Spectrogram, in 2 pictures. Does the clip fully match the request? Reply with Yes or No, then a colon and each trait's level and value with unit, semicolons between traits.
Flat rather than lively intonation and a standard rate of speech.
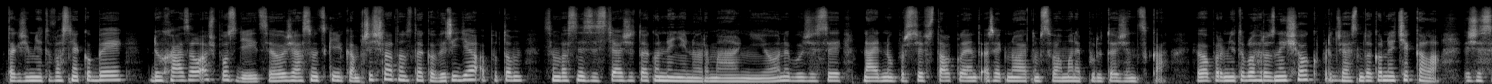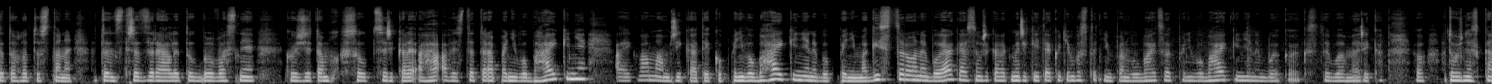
No: narrow, 2.0 semitones; fast, 245 wpm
